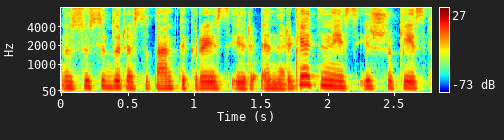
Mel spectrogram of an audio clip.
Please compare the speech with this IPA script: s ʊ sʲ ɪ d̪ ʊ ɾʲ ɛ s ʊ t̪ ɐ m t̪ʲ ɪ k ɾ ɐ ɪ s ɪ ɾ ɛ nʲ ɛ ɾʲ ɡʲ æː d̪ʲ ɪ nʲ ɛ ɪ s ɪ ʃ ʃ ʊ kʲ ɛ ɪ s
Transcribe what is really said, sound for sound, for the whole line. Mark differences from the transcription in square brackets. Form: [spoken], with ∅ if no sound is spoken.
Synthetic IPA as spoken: s ʊ sʲ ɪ d̪ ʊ ɾʲ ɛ s ʊ t̪ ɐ m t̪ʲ ɪ k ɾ ɐ ɪ s ɪ ɾ ɛ nʲ ɛ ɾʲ ɡʲ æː [t̪ʲ] ɪ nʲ ɛ ɪ s ɪ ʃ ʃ ʊ kʲ ɛ ɪ s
